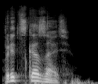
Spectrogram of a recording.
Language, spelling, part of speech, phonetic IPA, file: Russian, предсказать, verb, [prʲɪt͡skɐˈzatʲ], Ru-предсказать.ogg
- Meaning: to foretell, to predict, to forecast, to prophesy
